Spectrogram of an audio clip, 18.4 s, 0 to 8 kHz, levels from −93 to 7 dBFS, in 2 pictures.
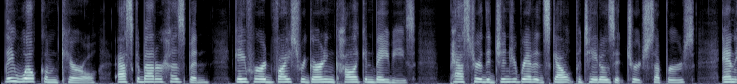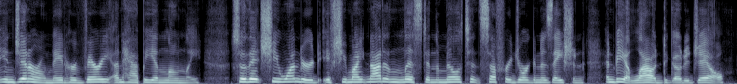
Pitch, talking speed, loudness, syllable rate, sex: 225 Hz, 175 wpm, -20 LUFS, 5.7 syllables/s, female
